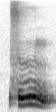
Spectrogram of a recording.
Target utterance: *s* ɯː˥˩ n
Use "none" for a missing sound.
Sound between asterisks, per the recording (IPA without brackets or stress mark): s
